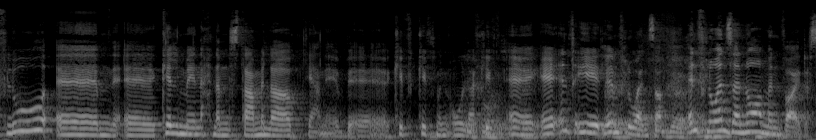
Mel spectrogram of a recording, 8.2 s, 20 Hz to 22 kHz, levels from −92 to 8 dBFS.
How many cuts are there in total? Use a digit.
0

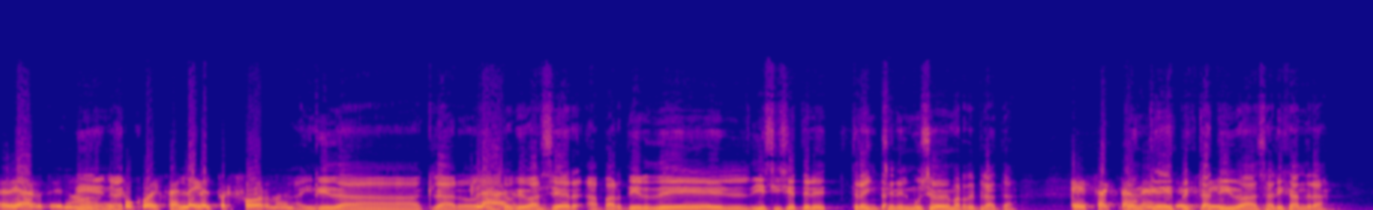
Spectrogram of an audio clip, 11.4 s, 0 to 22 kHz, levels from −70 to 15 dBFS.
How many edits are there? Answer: 4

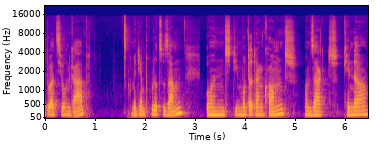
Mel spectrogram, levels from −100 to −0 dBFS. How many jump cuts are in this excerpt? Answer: 1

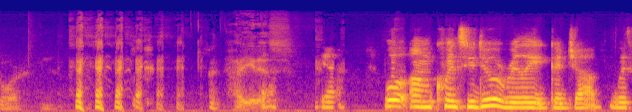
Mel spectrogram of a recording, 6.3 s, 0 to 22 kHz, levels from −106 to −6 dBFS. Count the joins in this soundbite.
0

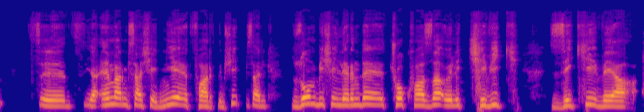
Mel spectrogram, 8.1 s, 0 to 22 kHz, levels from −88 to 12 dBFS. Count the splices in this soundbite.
0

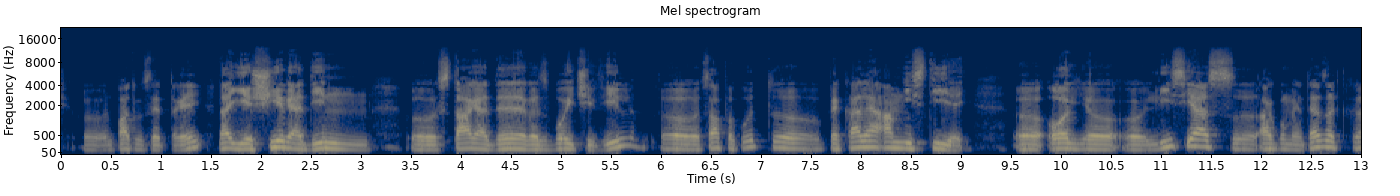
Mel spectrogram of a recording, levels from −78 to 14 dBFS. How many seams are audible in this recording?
1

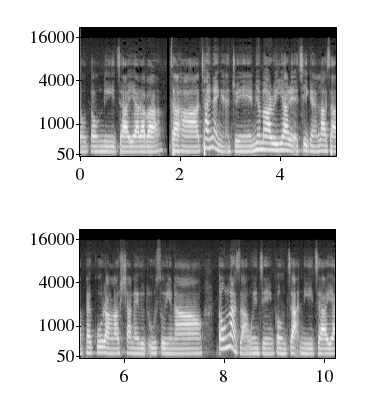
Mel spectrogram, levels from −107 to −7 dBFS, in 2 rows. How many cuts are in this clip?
1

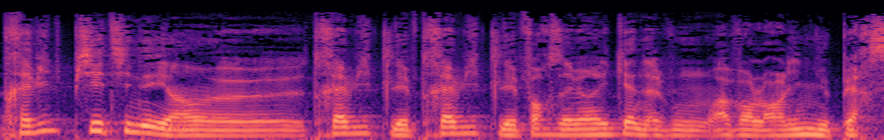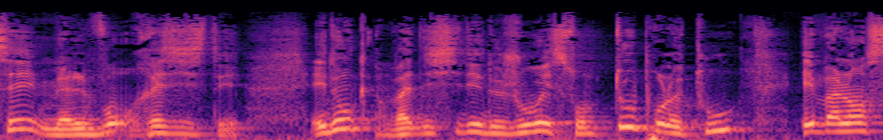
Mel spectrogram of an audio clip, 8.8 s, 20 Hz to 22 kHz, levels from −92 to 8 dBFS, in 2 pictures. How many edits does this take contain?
2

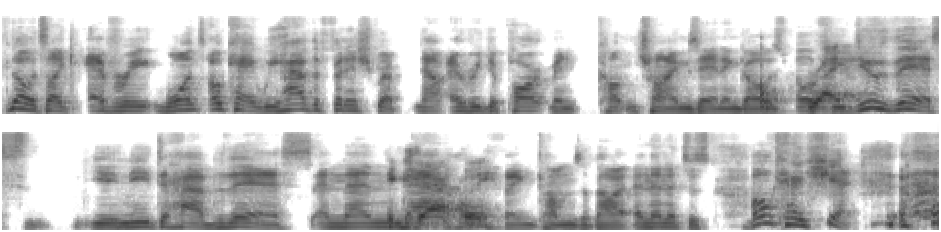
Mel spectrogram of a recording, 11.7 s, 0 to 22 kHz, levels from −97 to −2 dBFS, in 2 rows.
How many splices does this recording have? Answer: 1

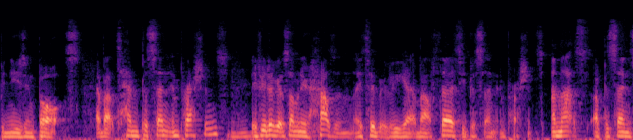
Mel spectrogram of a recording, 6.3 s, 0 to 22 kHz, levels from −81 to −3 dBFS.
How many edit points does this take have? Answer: 1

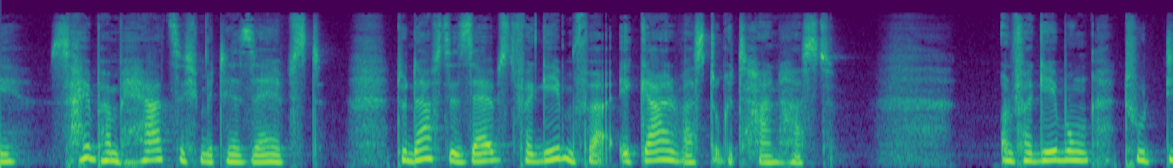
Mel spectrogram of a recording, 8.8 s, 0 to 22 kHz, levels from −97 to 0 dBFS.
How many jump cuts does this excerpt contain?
1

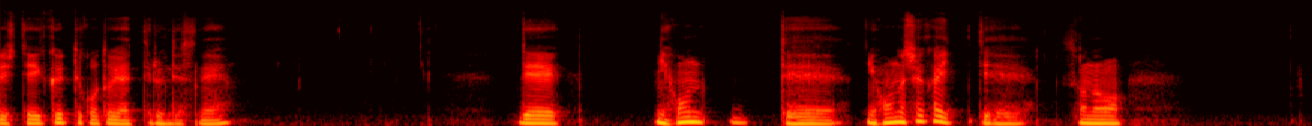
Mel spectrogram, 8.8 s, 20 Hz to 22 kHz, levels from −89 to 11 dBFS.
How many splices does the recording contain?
2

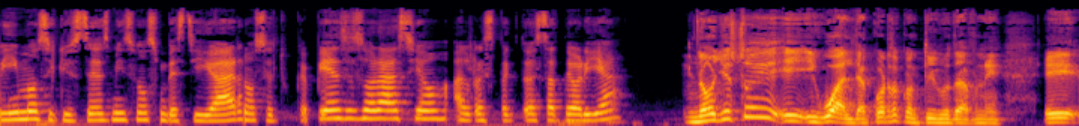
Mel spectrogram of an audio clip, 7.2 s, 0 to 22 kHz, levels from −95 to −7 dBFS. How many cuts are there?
1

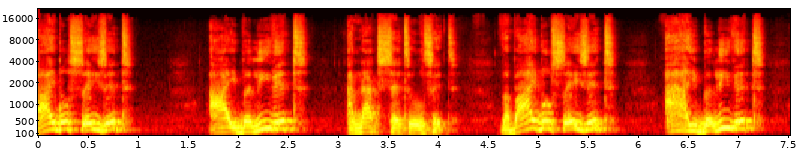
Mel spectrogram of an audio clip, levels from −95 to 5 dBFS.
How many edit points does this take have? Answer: 0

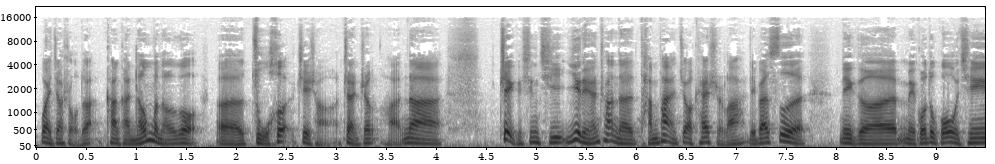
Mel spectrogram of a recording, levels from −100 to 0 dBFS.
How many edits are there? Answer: 1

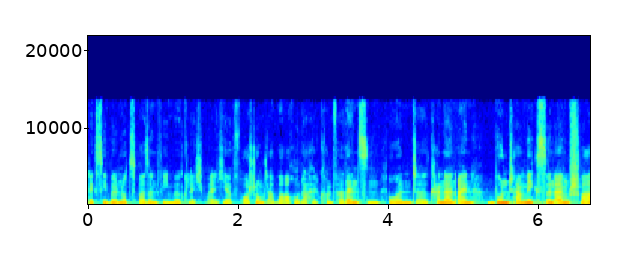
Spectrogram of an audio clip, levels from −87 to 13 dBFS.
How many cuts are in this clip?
4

